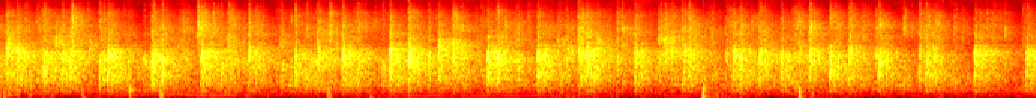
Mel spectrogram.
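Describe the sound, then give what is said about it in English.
An audience claps together in a dense, steady patter of many hands, sustained and fairly loud for the whole stretch, with no speaking voice standing out above the applause. “Some of you are not clapping because you don't like my message.”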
